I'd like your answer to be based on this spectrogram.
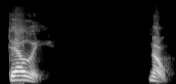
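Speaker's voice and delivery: ordinary talk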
